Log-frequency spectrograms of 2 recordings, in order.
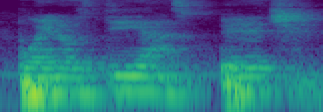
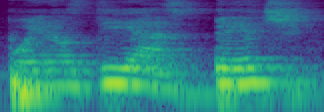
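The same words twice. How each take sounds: First: Low, understated challenge; cool confrontation. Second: Louder, punched-out mock threat; pissed off. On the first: Retold or imitated. Tourist taps shoe thief on shoulder, cool confrontation. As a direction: drop it low, deadpan to the thief. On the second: Fed-up tourist turns on street dog, pissed off. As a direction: throw it at the dog defiantly. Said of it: "I'm pissed off".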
